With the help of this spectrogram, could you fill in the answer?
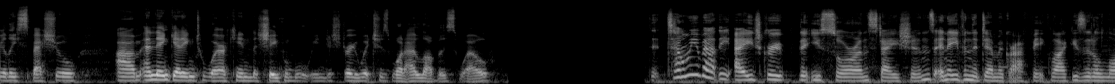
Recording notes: This episode of Take Me Somewhere has been recorded live in our mobile podcast van at the Riverine Plains Innovation Expo Field Day held in Yarrawonga on July 28.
